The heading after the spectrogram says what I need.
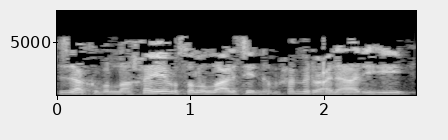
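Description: Male recitation teacher, patient lesson tone, lightly raspy, slightly muffled audio. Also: medium pitch, steady tone. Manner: slow, deliberate, repeats key words. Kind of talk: explanatory lesson on recitation variants. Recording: dull lo-fi recording.

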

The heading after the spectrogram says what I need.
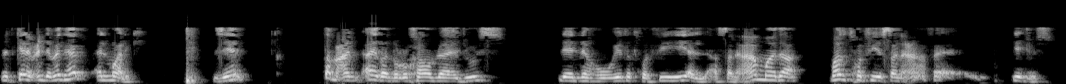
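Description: A man from Iraq with an Iraqi Arabic accent, teaching a religious jurisprudence lesson and often pausing to check that listeners follow. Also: on the high side, breathy edge, highs cut off. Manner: explanatory, checks understanding often.

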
